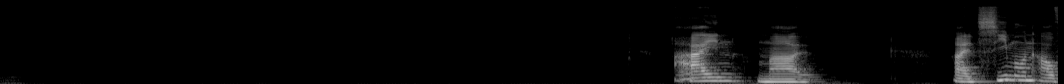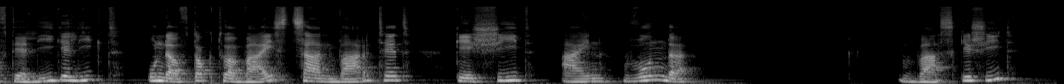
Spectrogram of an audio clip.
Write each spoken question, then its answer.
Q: Was geschieht?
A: Ein Wunder. Es geschieht ein Wunder, also etwas Gutes.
